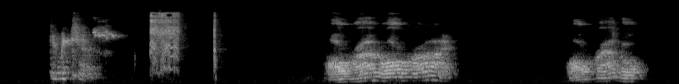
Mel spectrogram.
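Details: Male African grey parrot, hatched 1997 and kept as a pet in a Texas home, talks in clear voice-like phrases for Halloween: a quick clipped word with hissy consonants, then two longer spoken phrases a second apart.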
